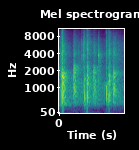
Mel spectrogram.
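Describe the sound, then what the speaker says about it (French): A few separate hand claps from a small gathering at a reunion of former schoolmates, three or four distinct claps close by with gaps between them. "Mais on ne peut pas applaudir pour nos frères."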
